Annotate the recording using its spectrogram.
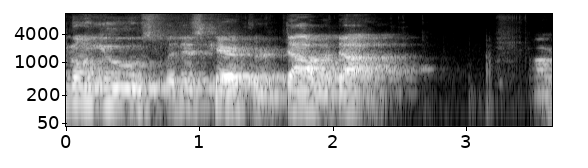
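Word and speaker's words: ד: That's actually you will pronounce that da. You will say da.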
